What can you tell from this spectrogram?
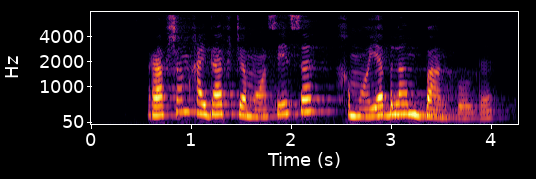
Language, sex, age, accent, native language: Uzbek, female, 30-39, Farg'ona, Uzbek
